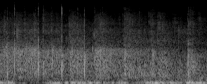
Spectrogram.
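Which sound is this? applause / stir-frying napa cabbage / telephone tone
applause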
